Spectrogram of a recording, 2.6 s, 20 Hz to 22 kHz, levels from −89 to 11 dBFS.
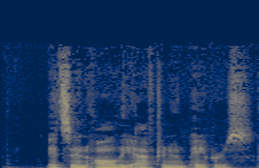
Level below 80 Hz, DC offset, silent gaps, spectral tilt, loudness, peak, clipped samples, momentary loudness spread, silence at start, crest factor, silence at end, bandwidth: -54 dBFS; under 0.1%; none; -4 dB/octave; -24 LUFS; -8 dBFS; under 0.1%; 7 LU; 0.5 s; 18 dB; 0.1 s; 16.5 kHz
